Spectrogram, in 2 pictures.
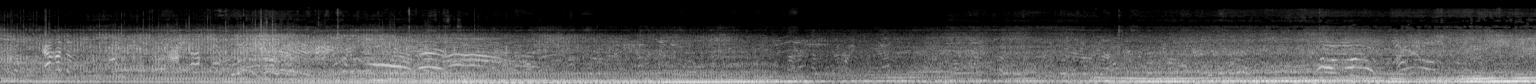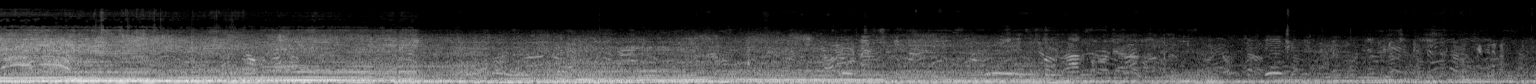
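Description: Engines of off-road race vehicles running hard, their pitch rising and falling as they rev, with people's voices over them. The sound eases about eight seconds in, builds again, and fades somewhat near the end.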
